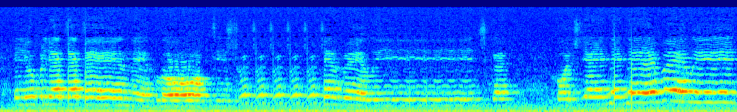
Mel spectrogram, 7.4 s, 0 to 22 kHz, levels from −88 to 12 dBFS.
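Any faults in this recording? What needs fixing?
Repeated buffer faults occur at 0.68–0.85 s, 2.56–3.24 s, 4.10–4.27 s and 6.14–6.32 s. Each time, fresh audio arrived late and the device replayed its last block of about 171 ms, which fits an 8192-sample buffer. The block sounds once extra at three points, but four extra times at 2.56 s, producing a stutter that drops roughly 0.7 s of material. The other three drop about 0.15 s each. A waveform shows identical segments tiled end to end with abrupt seams. A spectrogram shows the same pattern copied repeatedly, with vertical broadband lines at each join. To prevent this, give the audio callback enough headroom, or use a larger or additional buffer, so that data always arrives before the device needs it.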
